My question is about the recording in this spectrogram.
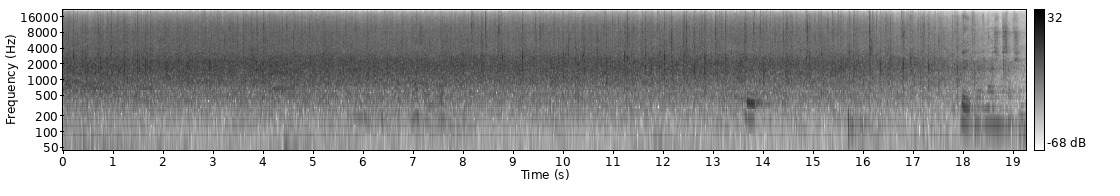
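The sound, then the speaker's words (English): A large audience at the Royal Albert Hall applauds Dutch composer Louis Andriessen as he walks on stage, in a dense, steady roar of clapping that holds strong for nearly twenty seconds before thinning out and fading at the end. “A round of applause, please, for one of our greatest living composers, Louis Andriessen.”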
